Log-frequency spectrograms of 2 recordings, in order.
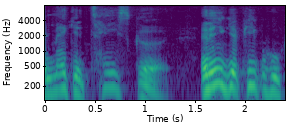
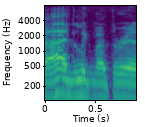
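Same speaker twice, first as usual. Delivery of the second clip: ordinary talk, nothing marked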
